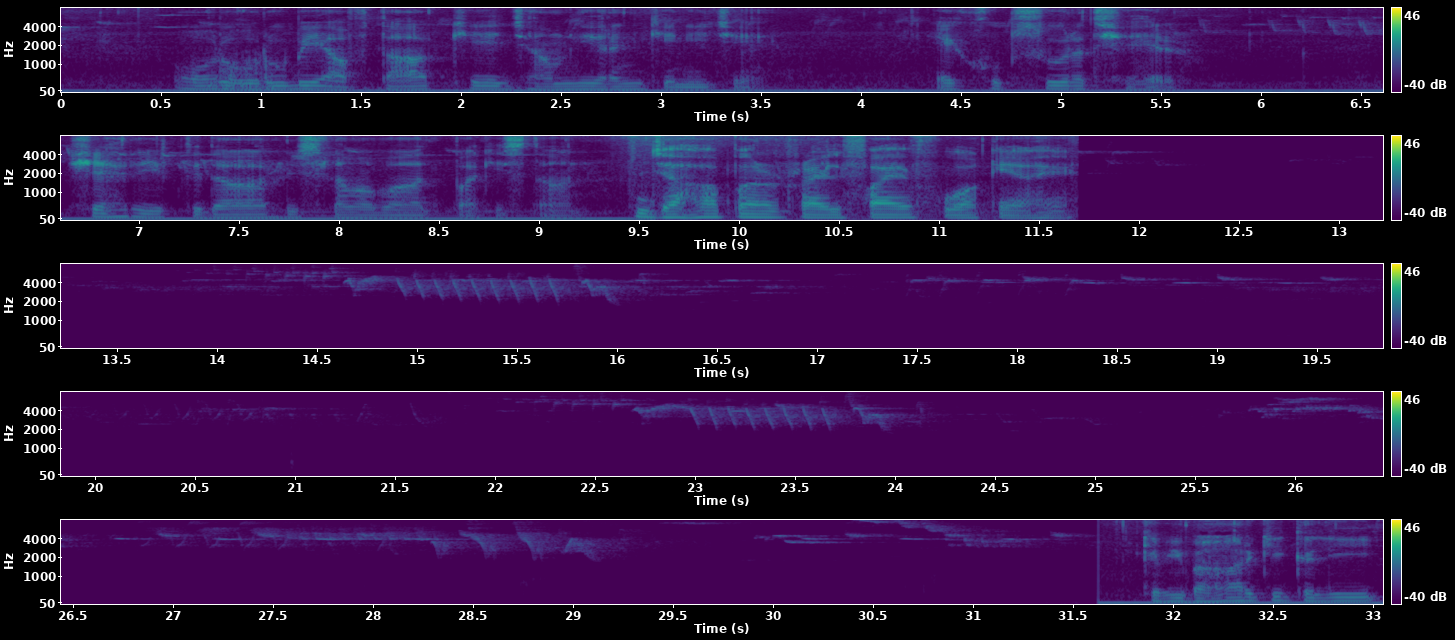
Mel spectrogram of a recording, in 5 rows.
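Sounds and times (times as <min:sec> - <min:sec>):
fast rattling bird trill: 0:00.0 - 0:11.1
faint songbirds chirping: 0:00.0 - 0:33.0.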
